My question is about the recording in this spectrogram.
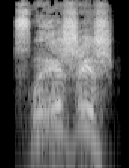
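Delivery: high menacing snarl; sinister hiss. Acted. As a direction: threaten him. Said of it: "зашипел зловещим голосом". (зловещее шипение)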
